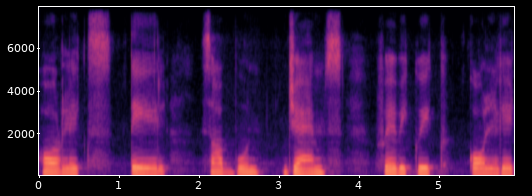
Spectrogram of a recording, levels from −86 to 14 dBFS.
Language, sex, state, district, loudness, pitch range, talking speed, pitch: Hindi, female, Himachal Pradesh, Shimla, -16 LUFS, 205-215 Hz, 70 wpm, 210 Hz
